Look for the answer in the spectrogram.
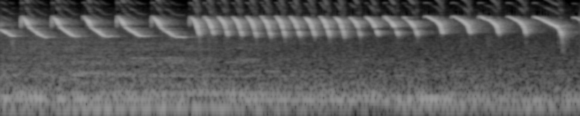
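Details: Canary song used to make other canaries sing: several falling whistled notes, then a long fast series of repeated sweeping syllables.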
